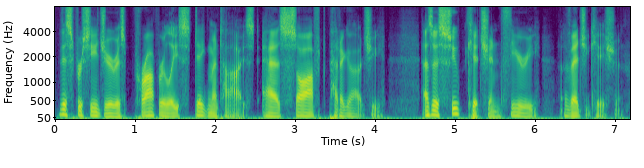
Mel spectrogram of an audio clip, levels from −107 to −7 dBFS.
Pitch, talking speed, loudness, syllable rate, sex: 90 Hz, 125 wpm, -20 LUFS, 4.9 syllables/s, male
